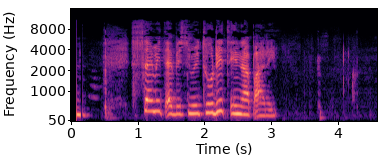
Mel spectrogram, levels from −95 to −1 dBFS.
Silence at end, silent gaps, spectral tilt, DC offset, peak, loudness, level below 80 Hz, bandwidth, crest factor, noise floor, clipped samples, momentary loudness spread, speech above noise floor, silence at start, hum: 0.85 s; none; -4 dB/octave; under 0.1%; -6 dBFS; -22 LUFS; -70 dBFS; 11 kHz; 18 dB; -64 dBFS; under 0.1%; 19 LU; 43 dB; 0.05 s; none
